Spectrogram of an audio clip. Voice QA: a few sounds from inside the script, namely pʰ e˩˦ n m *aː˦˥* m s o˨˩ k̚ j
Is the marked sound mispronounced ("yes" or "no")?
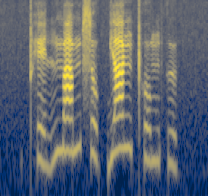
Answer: yes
